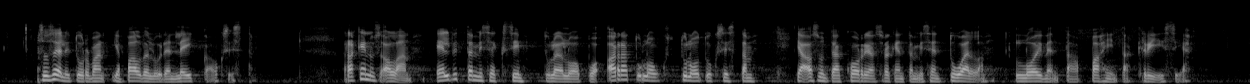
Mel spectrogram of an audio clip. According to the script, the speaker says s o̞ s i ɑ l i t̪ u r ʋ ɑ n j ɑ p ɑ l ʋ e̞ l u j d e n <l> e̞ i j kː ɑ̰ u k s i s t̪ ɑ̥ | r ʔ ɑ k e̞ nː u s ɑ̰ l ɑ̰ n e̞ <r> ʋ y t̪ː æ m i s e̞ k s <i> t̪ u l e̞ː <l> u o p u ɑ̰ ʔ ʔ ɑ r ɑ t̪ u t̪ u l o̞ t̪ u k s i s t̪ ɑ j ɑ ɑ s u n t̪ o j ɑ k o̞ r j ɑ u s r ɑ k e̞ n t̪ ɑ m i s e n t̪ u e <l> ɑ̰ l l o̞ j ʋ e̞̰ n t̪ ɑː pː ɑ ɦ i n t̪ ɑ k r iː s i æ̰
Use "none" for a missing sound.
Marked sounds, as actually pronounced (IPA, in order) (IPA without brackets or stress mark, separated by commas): l, l, i, l, lː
